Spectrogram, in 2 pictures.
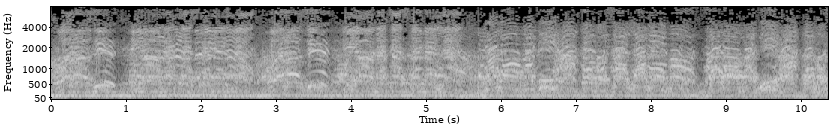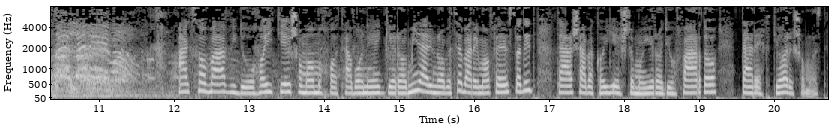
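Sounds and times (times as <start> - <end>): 
protest crowd chanting: 0.0 - 14.4
speech: 12.2 - 20.7.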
